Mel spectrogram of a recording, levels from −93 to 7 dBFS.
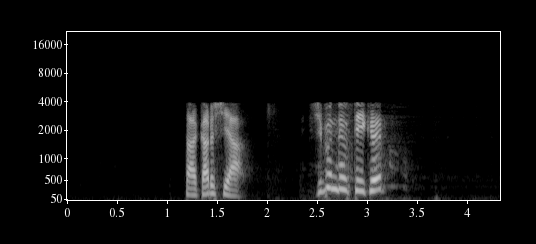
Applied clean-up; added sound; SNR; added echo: neural mask model DeepFilterNet 3.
